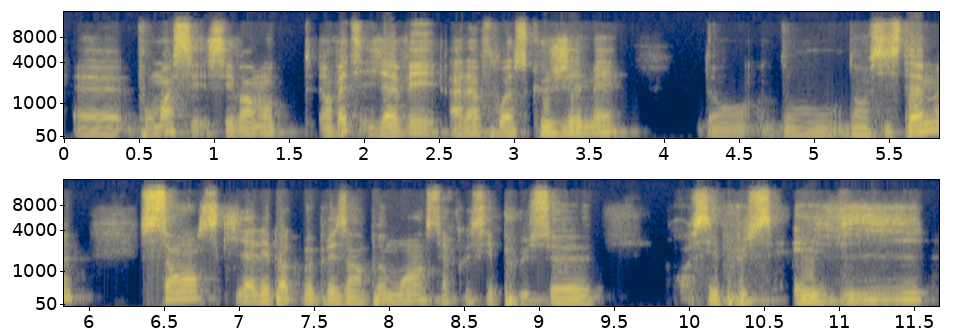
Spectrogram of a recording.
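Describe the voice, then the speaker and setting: A man's voice: mid-range voice, moderate pace, mellow. A man co-hosting a casual music podcast, enthusiastic and rambling with frequent restarts. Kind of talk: casual chat.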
